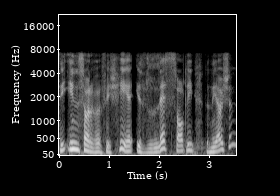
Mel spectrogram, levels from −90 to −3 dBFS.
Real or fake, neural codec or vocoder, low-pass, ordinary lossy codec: fake; codec, 16 kHz, 4 kbps, FreqCodec, larger model; 7.2 kHz; Opus, 64 kbps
